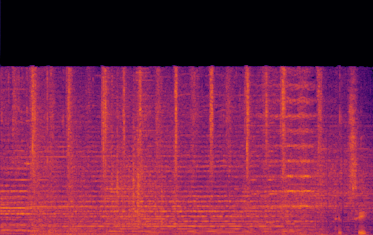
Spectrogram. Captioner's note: Cupboard door closes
